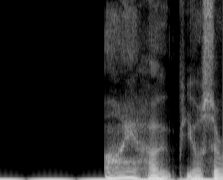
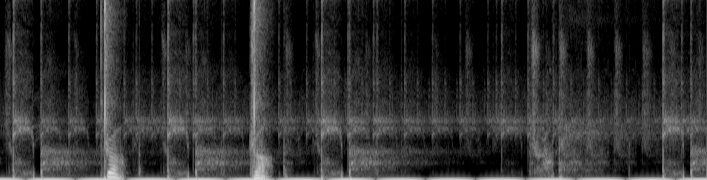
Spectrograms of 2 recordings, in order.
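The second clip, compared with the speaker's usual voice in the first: whispered commands. Acted. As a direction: breathe the words like a spell. Whispered layered trance commands.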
